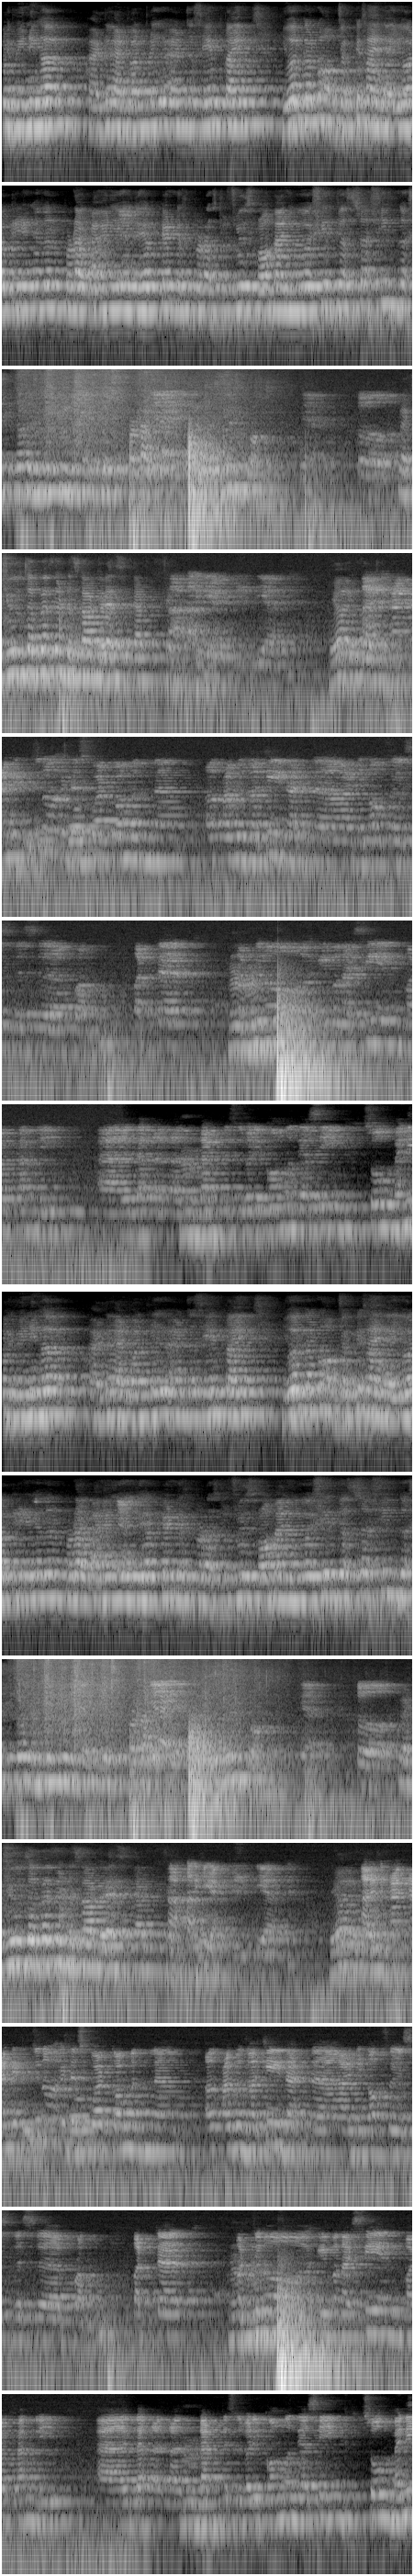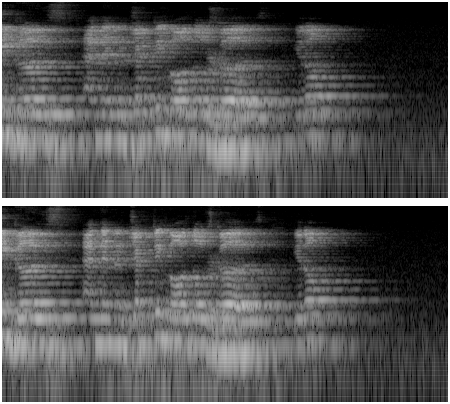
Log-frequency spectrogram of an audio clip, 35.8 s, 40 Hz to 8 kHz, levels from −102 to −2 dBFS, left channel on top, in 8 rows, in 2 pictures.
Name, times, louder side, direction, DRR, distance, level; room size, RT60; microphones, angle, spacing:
voice 1, 0.0-10.6 11.0-11.8 13.3-15.6 17.0-17.6 17.9-18.0 18.6-18.8 24.8-25.2 28.7-29.1 33.3-33.6, left 1 dB, 40° left, -1 dB, 0.6 m, -34 dB
sound 1, 9.0-12.2 13.1-13.2, right 4 dB, 30° right, 0.3 m, -38 dB
sound 2, 9.8-28.2, equal, 85° left, 0.6 m, -36 dB
voice 2, 10.5-11.1 12.2-12.5 12.8-13.2 15.2-16.6 17.3-23.5 23.8-24.5 24.8-27.4 27.8-33.9 34.2-34.4, right 3 dB, 75° right, 0 dB, 0.6 m, -39 dB
4.0 x 3.0 x 2.6 m, 1.3 s
head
